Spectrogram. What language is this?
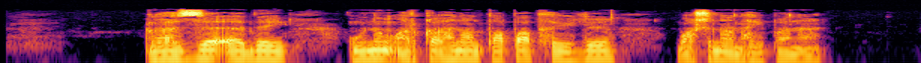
Bashkir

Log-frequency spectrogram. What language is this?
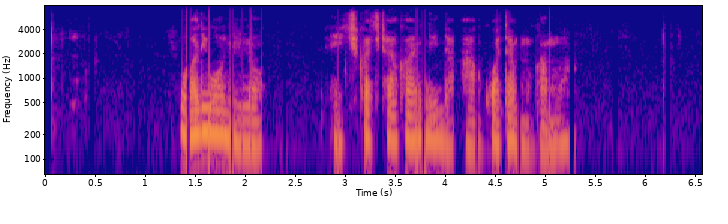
Ganda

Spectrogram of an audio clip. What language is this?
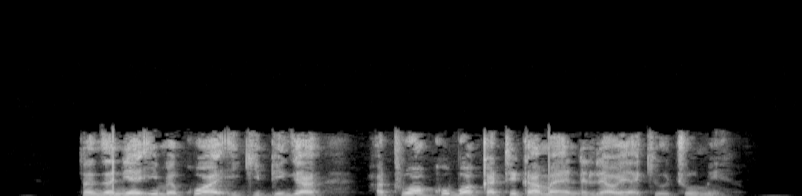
Swahili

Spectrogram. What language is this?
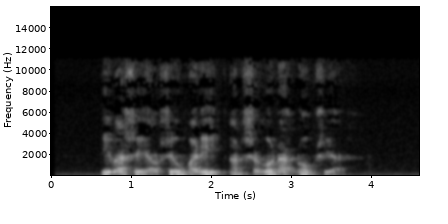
Catalan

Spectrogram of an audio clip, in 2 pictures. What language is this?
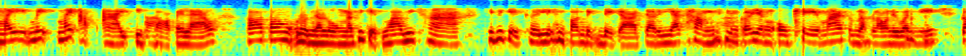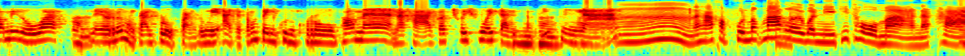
Thai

